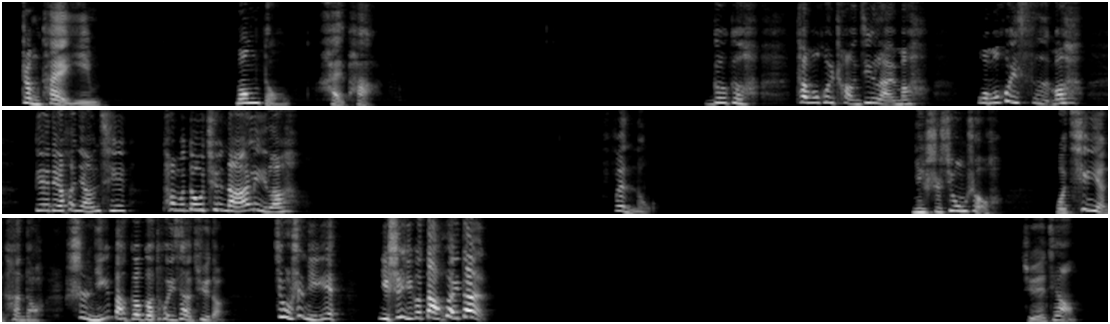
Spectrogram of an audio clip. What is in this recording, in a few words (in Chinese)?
正太音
